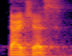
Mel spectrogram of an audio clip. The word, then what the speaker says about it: Dyches: Is that how you pronounce it? Dyches. Okay, because I have been saying it wrong the whole time then, so I apologize.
